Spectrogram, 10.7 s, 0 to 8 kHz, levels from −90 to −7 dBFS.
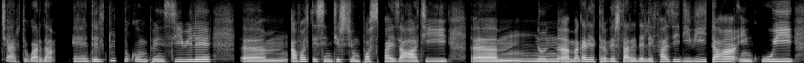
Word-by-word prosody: Certo 170 +4 -6
guarda, 175 -2 -2 0.2
è 200 -2 -5
del 220 +4 0
tutto 300 0 -4
comprensibile, 220 0 0 0.4
ehm, 175 -1 -1
a - - 0
volte 235 +3 0
sentirsi 215 0 -2
un 195 - 0
po' 210 +2 -1
spaesati. 185 -1 0 0.3
Ehm, 175 +2 +2
non 205 0 +2
magari 200 +2 +2
attraversare 195 -3 -1
delle 190 +1 0
fasi 220 +4 0
di 190 -2 -5
vita, 215 +1 +4
in 195 -1 +1
cui, 205 0 +2
200 Hz, 130 wpm, -24 LUFS, 185-215 Hz, 0.4 s, vita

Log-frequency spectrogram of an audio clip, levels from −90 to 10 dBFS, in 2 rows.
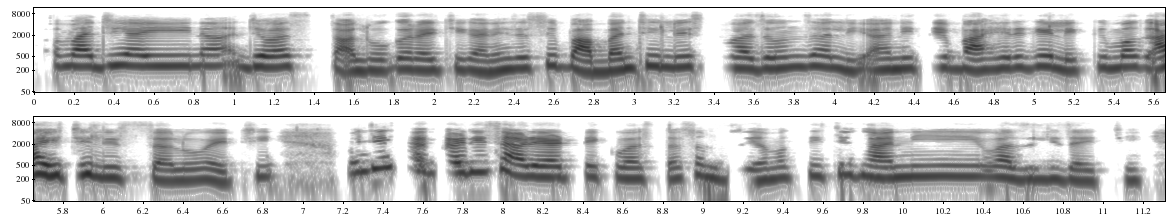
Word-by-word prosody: माझी 260 +1 +3
आई 270 0 +1
ना 275 0 -1
जेव्हा 255 0 +3 0.2
चालू 195 +1 0
करायची 210 -1 -2
गाणी 195 +1 0
जशी 235 +4 -2
बाबांची 220 +8 +3
लिस्ट 250 0 -2
वाजवून 230 +2 0
झाली 245 -6 -1
आणि 225 +1 +1
ते 240 +1 -6
बाहेर 220 +3 +2
गेले, 245 -6 +1
की 220 +4 -10
मग 250 +1 0
आईची 270 0 +5
लिस्ट 225 0 -4
चालू 190 -1 -2
व्हायची 195 +5 -4 0.4
म्हणजे 345 +7 +1 0.2
सकाळी 310 +1 +2
8:30 245 -7 +6
ते - - -2
1:00 230 -1 -11
वाजता 210 -1 -4
समजूया. 195 -5 -4
मग 220 +2 -3
तिची 255 +2 -6
गाणी 245 +2 0
वाजली 205 -4 -2
जायची. 185 0 -6
230 Hz, 180 wpm, -20 LUFS, 205-255 Hz, 0.4 s, 8:30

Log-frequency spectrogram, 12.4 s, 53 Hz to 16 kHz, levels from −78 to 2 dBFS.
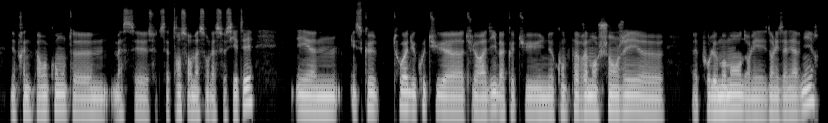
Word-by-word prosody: ne - - -3
prennent 95 -2 -2
pas 95 - -4
en 95 0 +1
compte, 105 0 -1
hem, 90 -1 -1
bah - - -5
ce 85 -2 -5
c - - -13
cette - - -9
transformation 95 -2 -2
de - - -6
la - - -2
société 130 +9 0 0.6
et 100 0 +2
hem, 95 -1 +3 0.2
est-ce 100 - -5
que 105 -3 0 0.2
toi, 115 -1 +3
du 105 -1 +2
coup, 115 - -4
tu, 100 -2 -1
heu 95 -1 +2
tu - - -11
leur 90 -1 +2
as 90 - +1
dit, 105 +4 +2
bah 90 -2 0
que - - -5
tu 90 -1 -1
ne 90 0 +1
comptes 90 +2 -5
pas 100 - +1
vraiment 95 +1 +3
changer, 95 +2 +2
heu 90 -2 0 0.4
heu, - - -5
pour 95 - -2
le 95 - +5
moment 100 +2 +5
dans 90 -2 0
les 85 -1 -1
dans 90 - 0
les 90 -1 -1
années 90 0 0
à 90 - +1
venir? 130 +10 +1
95 Hz, 225 wpm, -22 LUFS, 90-100 Hz, 0.6 s, le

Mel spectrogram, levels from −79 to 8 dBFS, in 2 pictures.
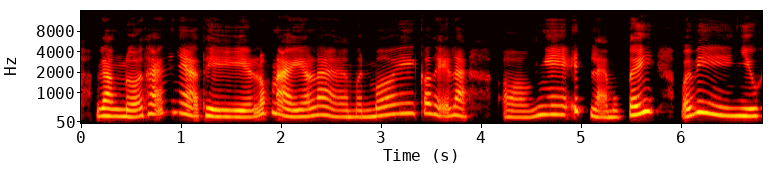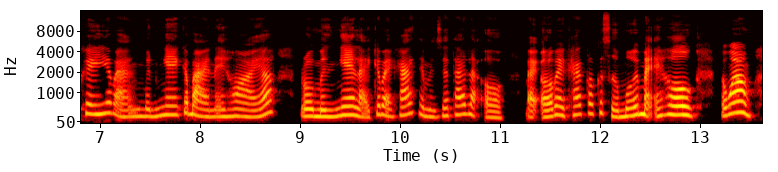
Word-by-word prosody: gần 235 -1 +2
nửa 215 +1 +1
tháng 305 +3 0
á 360 - -12
nha, 305 -5 +2
thì 220 -4 +1
lúc 285 - -3
này 230 -8 +3
á 225 - 0
là 245 -5 -2
mình 210 0 -5
mới 305 +7 -2
có 325 -2 -1
thể 275 -3 -2
là, 260 -1 -1 0.3
ờ, 200 -1 -7
nghe 290 +2 -1
ít 425 +7 -2
lại 225 - -2
một 205 0 -4
tí. 305 +9 +5 0.3
Bởi - - +1
vì 305 -8 +1
nhiều 245 -1 +1
khi 305 +4 -1
á 340 - -2
bạn, 230 -5 -2
mình 230 +1 -3
nghe 285 0 0
cái 340 - 0
bài 240 -8 +2
này 220 +1 -3
hoài 225 -2 -1
á, 305 +7 +2 0.3
rồi 235 0 +2
mình 220 0 +1
nghe 275 +1 +4
lại - - -1
cái 290 - -4
bài 275 -5 -1
khác 285 +5 +1
thì 270 - -4
mình 220 -3 -5
sẽ 250 +4 -5
thấy 290 +2 0
là, 290 - -1
ờ, 195 -2 -4 0.2
bài - - 0
ở 210 +2 +2
bài 275 -2 +1
khác 285 +3 -3
có 320 - -2
cái 345 +2 -8
sự 215 -2 -2
mới 240 +6 +2
mẻ 295 -5 +3
hơn, 280 0 +6 0.3
đúng - - +2
hông? 350 -2 +8
255 Hz, 260 wpm, -23 LUFS, 225-290 Hz, 0.3 s, hông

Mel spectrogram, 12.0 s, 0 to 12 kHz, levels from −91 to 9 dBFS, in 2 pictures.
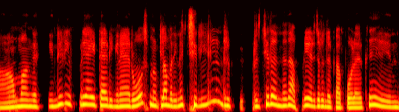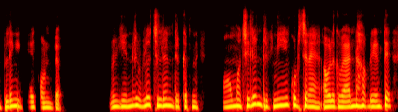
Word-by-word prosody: ஆமாங்க. 180 +3 +2 0.3
என்னடி 230 +9 0
இப்படி 235 +3 -2
ஆயிட்ட? 230 -2 +1
அப்படிங்றேன் 185 -1 +1
ரோஸ் 245 +7 +1
மில்க்லாம் 220 0 +2
பார்த்தீங்கன்னா, 195 +4 -1
சில்லுன்னு 240 - -1
இருக்கு 195 -1 -6
ஃப்ரிட்ஜ்ல 185 +8 -1
இருந்தத 200 -1 +1
அப்டியே 210 +5 -1
எடுத்துட்டு 185 -2 0
வந்துருக்கா 155 -3 -1
போலருக்கு, 145 +8 +1 0.3
இந்த 160 0 -1
பிள்ளைங்க 185 +3 +1 0.2
கேக்குன்ட்டு. 150 -3 -3 1.0
என்னடி 190 +4 +1
இவ்ளோ 210 +5 +2
சில்லுன்னு 200 -1 +2
இருக்கு 170 0 -2
அப்டின். 165 -3 -4 0.4
ஆமா 185 +3 +2
சில்லுன்னு 235 +3 +2
இருக்கு 180 +1 0
நீயே 215 +2 +3
குடிச்சறேன், 180 -6 +1
அவளுக்கு 170 0 +2
வேண்டாம். 185 +3 +2
அப்டின்ட்டு 175 +3 0
190 Hz, 160 wpm, -22 LUFS, 175-215 Hz, 1.0 s, நீயே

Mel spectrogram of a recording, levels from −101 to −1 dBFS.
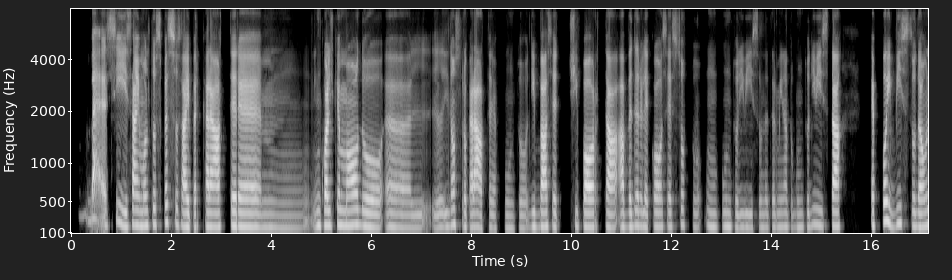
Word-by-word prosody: Mhmm, 310 -4 -22
beh, - - +2
sì. 205 -1 -3
Sai, 195 +1 +4
molto 190 +2 -2
spesso, 215 +2 -3
sai, 180 -3 +4
per 175 0 -5
carattere, 175 -1 +4
mhmm, 165 -1 -12
in 190 +1 -5
qualche 195 +1 +2
modo, 190 -3 +1
ehm, 170 -1 -4
l 165 +1 -11
l 170 -2 -9
il 175 - -7
nostro 200 -2 -4
carattere, 170 0 +2
appunto, 165 0 -12
di 180 +1 -6
base, 180 0 +1
ci 185 -1 -11
porta 175 -1 +3
a 180 - +2
vedere 180 +1 -4
le 175 -2 -4
cose 180 0 -4
sotto 180 -1 -13
un 175 -3 -9
punto 180 0 -9
di 170 - -10
vista, 170 0 -11
un 170 - -11
determinato 175 0 -11
punto 175 +1 -11
di 200 +3 -10
vista, 185 -2 +2 0.6
e 190 - +2
poi 245 +2 +3
visto 215 +1 -7
da 175 -1 +2
un 185 +3 -2
180 Hz, 150 wpm, -20 LUFS, 170-190 Hz, 0.6 s, Sai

